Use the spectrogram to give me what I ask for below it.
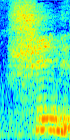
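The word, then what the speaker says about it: שׁין: 그 다음에 점을 오른쪽으로 옮기면요. shin이 됩니다. C하고 she하고는 다르죠.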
